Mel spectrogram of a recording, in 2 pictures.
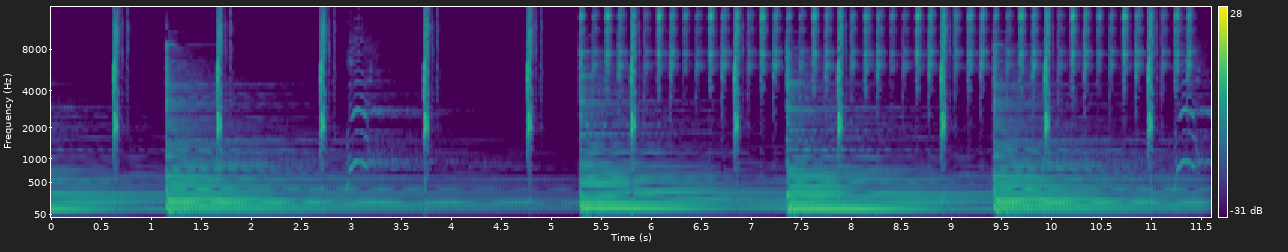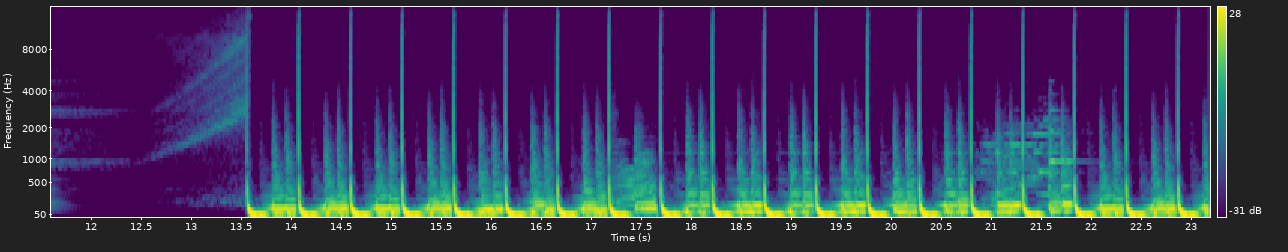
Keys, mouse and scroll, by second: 1.8 click, 3.8-6.4 drag, 9.4 click, 10.6 click, 12.1 ctrl+g, 13.3 click, 13.9 click, 15.0 ctrl+d, 15.6 ctrl+click, 16.2-17.7 ctrl+drag, 19.7 shift+click, 20.5 shift+right click.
